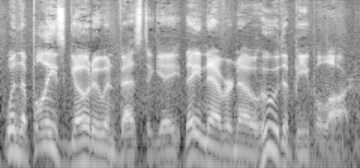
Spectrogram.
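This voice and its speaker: Male horror-legend host: low, creaky, theatrical, over noticeable rumbling noise. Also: huge pitch swings, a little fast. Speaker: storytelling host. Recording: clearly noisy background rumble.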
